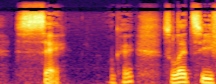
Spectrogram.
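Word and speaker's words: ces: And for the plural, c'est. Really open this c'est.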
